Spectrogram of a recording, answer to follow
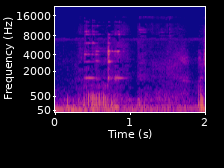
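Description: A light metallic clink of small metal parts being handled, with a short ring to it, a little under a second in.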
